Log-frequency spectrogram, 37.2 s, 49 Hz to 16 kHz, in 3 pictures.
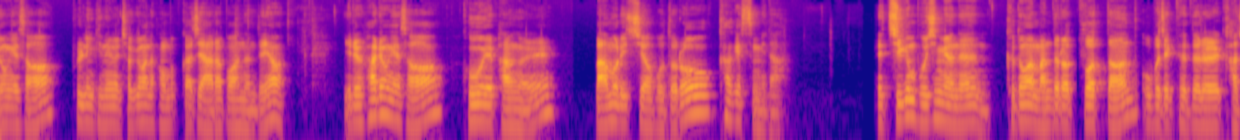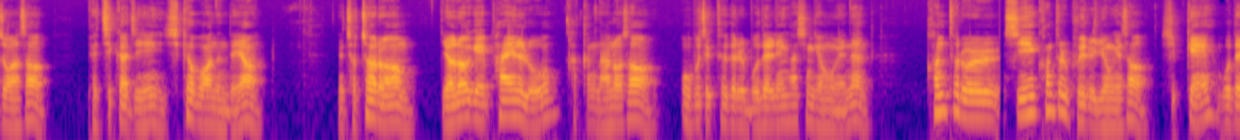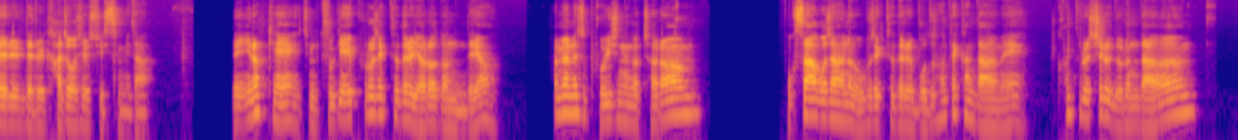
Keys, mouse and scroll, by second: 1.7-2.0 scroll down 3, 36.8 click.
